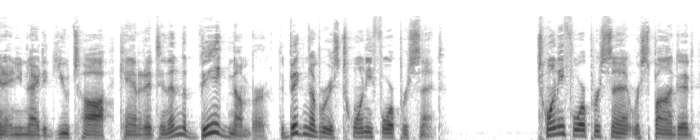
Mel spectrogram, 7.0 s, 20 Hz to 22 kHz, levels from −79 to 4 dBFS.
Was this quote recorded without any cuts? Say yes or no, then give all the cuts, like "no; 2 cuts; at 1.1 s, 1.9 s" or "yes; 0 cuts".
no; 2 cuts; at 1.1 s, 2.7 s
